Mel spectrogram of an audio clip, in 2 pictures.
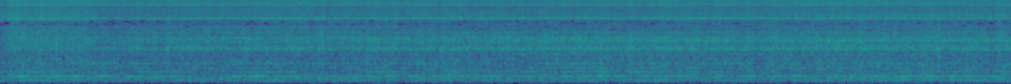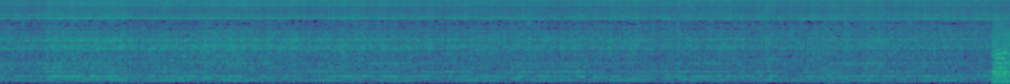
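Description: CNC waterjet cutting head cutting a steel plate: a loud, steady hiss of the high-pressure jet, with a low hum pulsing evenly underneath.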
